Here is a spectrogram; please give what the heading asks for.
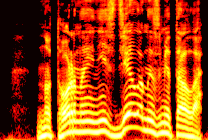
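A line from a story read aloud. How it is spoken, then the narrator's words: Grumbling. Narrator (Russian): проворчал Бинабик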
